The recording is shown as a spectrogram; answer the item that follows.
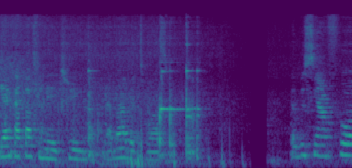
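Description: A woman talking while cookware clinks under her voice, with a short ringing clink about two seconds in. The sound drops out briefly near the end.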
